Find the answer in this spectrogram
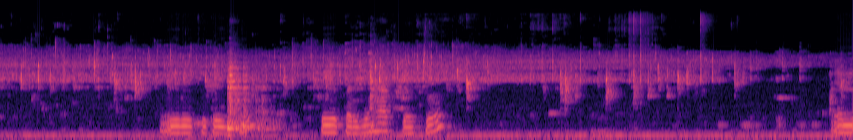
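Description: Battered chicken pieces deep-frying in hot oil in a kadai: a steady sizzle with scattered crackles throughout.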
